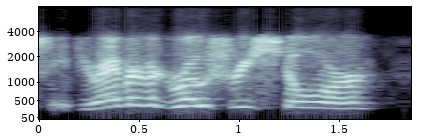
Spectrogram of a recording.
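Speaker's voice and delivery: ordinary talk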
